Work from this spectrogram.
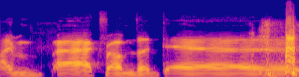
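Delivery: very quiet, low zombie drone, dead and stretched. Retelling what she said to them on getting up, best zombie voice. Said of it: "her best zombie voice that she possibly can".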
